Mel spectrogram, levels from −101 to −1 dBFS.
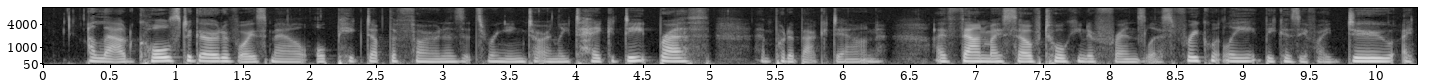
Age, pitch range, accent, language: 20-39, 160-195 Hz, Australian, English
